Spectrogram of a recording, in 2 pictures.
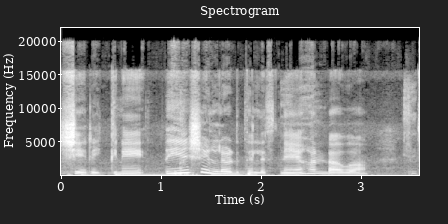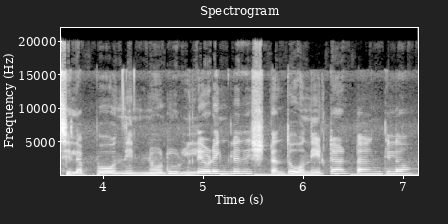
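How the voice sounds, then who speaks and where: A woman voicing a fussy, affectionate middle-aged mother in an amateur audio drama, talking in an animated, teasing way. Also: sits high, natural voice. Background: background music.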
